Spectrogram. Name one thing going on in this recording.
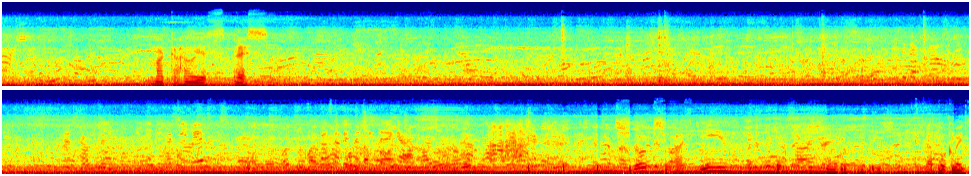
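A crowd of men and women chatters in the background outdoors.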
